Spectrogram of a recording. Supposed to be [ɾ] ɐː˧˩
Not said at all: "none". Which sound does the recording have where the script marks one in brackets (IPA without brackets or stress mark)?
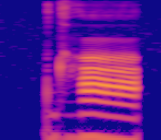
dʱ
